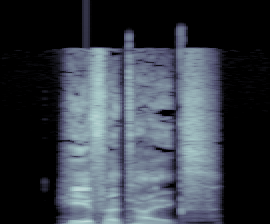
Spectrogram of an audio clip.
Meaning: genitive singular of Hefeteig
- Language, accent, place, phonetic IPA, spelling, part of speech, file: German, Germany, Berlin, [ˈheːfəˌtaɪ̯ks], Hefeteigs, noun, De-Hefeteigs.ogg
